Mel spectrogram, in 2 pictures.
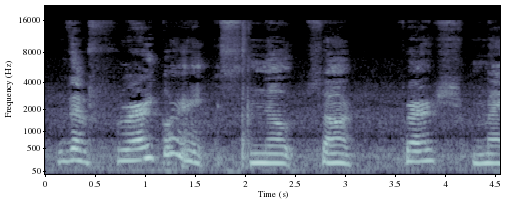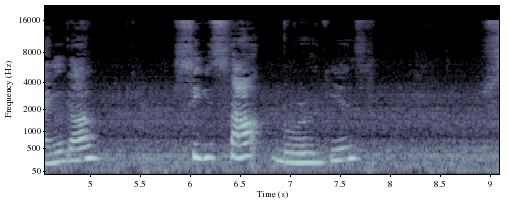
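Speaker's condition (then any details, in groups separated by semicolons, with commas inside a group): Cerebral palsy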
